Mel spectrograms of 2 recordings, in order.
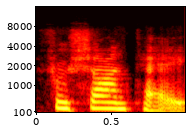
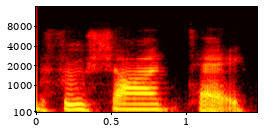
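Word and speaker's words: Frusciante: of who he is there is John fante fante is how you say his name fante okay and who is John fante he's a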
